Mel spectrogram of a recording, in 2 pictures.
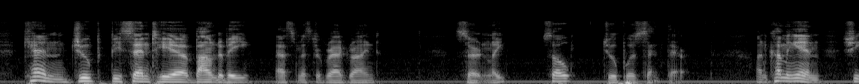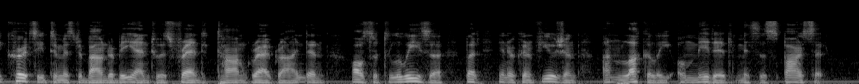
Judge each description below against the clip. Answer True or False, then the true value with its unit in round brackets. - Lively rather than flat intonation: False (4.2 semitones)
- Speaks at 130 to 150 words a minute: True (145 wpm)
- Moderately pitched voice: False (105 Hz)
